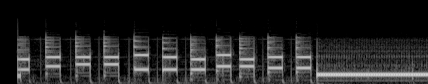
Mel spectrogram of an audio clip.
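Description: Touch-tone telephone dialing eleven digits, short two-note beeps at about four a second. Just after three seconds in, a steady tone on the line takes over as the call rings through.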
